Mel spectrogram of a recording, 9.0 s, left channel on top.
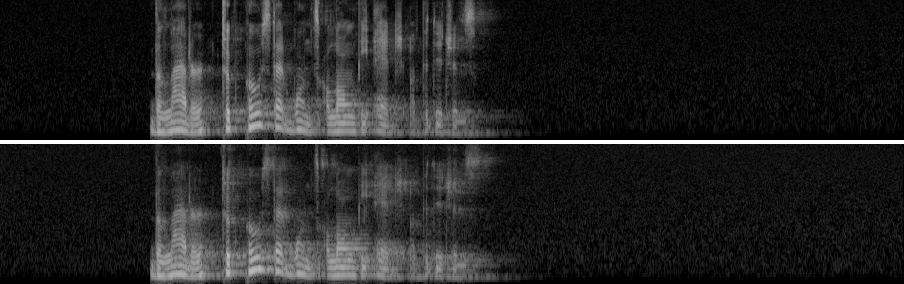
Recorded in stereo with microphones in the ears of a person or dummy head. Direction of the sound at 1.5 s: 40° left (ahead or behind).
